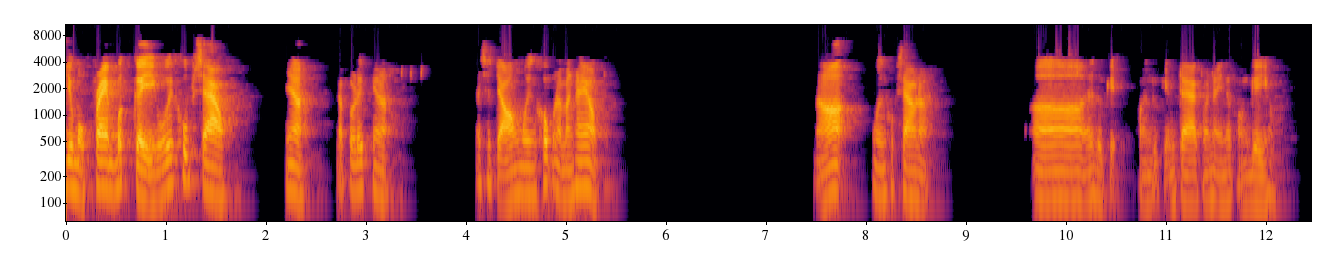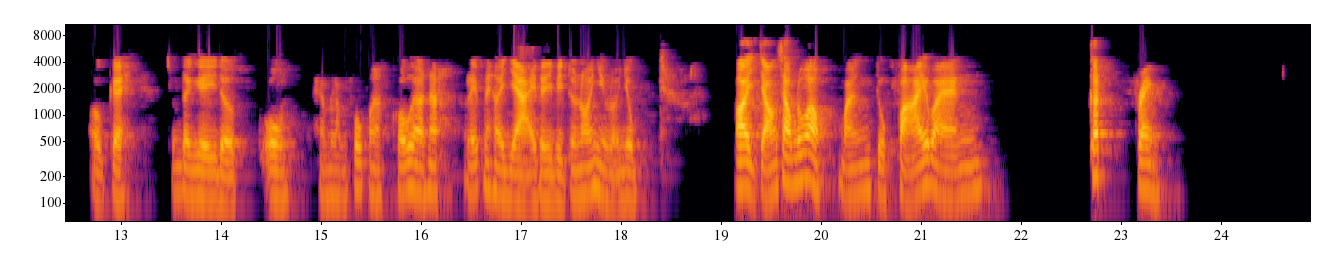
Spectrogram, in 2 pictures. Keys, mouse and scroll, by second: 3.1 click, 3.3 click, 3.4 double click, 5.3 click, 11.2 click, 11.3 click, 15.6 click, 17.3 click, 20.4 right click, 24.4 click.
